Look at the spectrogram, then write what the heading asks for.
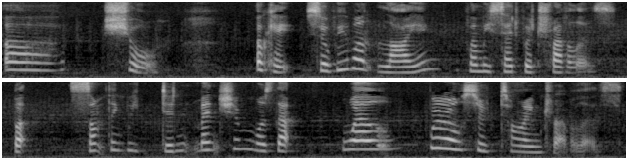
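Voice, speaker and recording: An actress playing a calm, supportive time traveller's companion in an audio drama, measured and a little hesitant. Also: female voice, high voice, a little hiss or hum, poor audio. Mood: hesitant explaining.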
